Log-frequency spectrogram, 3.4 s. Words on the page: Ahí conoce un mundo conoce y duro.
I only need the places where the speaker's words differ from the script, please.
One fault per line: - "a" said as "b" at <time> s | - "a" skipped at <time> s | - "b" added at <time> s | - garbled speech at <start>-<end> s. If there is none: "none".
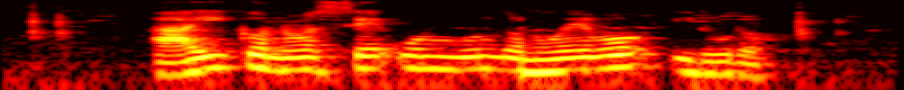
- "conoce" said as "nuevo" at 2.0 s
